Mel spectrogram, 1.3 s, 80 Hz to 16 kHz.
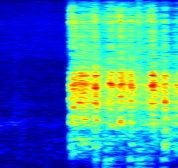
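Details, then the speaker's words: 1974 Honda CB360: starter catches instantly and spins the engine briskly with quick, even compression pulses while stuff blows out the exhaust; healthy, strong cranking. "look at that stuff's blowing out the exhaust i'll tell you what this one's got a better starter"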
